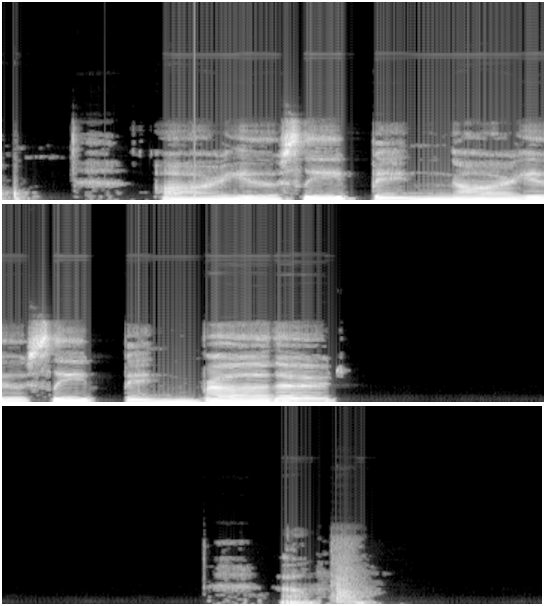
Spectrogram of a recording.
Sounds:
Sigh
